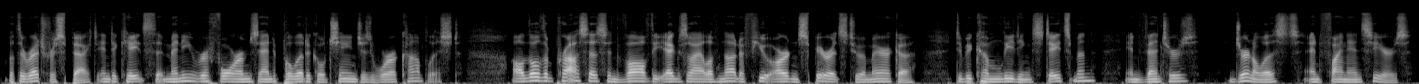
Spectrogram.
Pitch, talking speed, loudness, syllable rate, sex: 130 Hz, 145 wpm, -21 LUFS, 5.7 syllables/s, male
